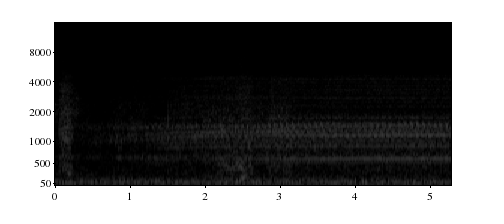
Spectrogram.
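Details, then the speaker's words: Xbox One S console at power-on: steady high whirring whine with faint rough edge at constant pitch; worn internal fan getting loud, to be replaced with a new fan. "This fan is starting to get really loud and obnoxious."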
